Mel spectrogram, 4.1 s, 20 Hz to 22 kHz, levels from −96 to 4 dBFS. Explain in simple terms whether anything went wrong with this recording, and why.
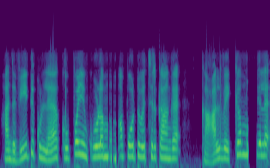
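Two kinds of fault are audible in this speech. The first is a block of digital silence: at 0.98 s, just after "அந்த வீட்டுக்குள்ள", and again at 3.31 s, the sound cuts out for under a millisecond and returns abruptly. It is heard as a small tick, likely because the audio was not delivered in time to fill the output.

The second is lost AMR speech frames. Between 1.62 and 1.83 s, after "அந்த வீட்டுக்குள்ள குப்பையும்" and before "போட்டு வச்சிருக்காங்க", about 80 ms of sound is missing in short patches. The decoder covers each patch by repeating the last good sound with falling level, so the speech briefly warbles and dips. From 3.71 to 3.92 s about 140 ms is lost, and the sound thins and fades before recovering. These gaps point to data lost over the radio link, with the wideband phone codec itself adding little audible damage.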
